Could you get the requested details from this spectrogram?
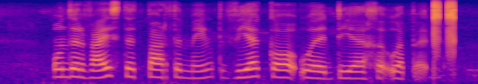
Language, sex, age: Afrikaans, female, 18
